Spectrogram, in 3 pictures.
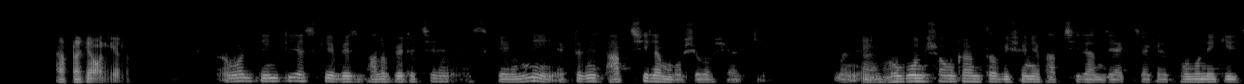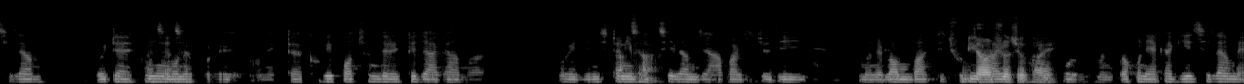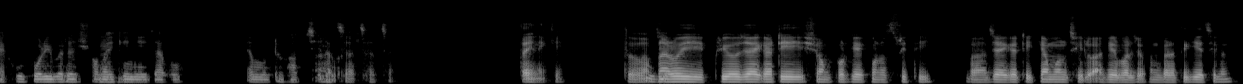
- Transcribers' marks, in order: static; distorted speech
- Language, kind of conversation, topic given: Bengali, unstructured, আপনি ভ্রমণে যেতে সবচেয়ে বেশি কোন জায়গাটি পছন্দ করেন?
